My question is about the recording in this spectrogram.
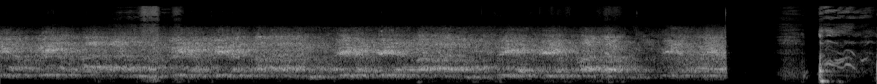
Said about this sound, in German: Die haben die ganze Zeit äh, so Böller gezündet und haben die ganze ja. Zeit gesungen und sowas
